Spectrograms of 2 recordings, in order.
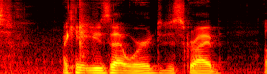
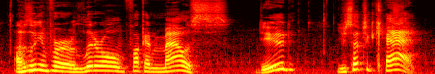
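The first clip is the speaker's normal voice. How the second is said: furious rant, very high-pitched; 11 semitones higher, 4 dB louder than usual. Realizing the clue meant a literal mouse, talking to Dav, angry voice. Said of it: "Despite the anger in my voice".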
